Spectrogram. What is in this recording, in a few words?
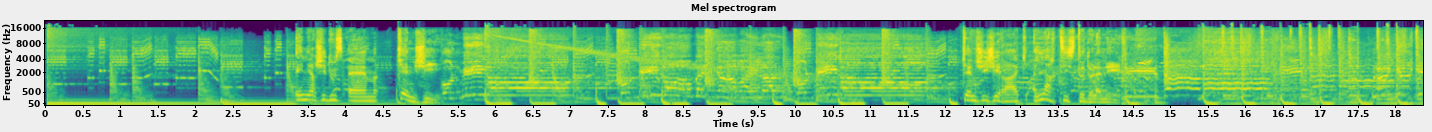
french switzerland movie trailers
